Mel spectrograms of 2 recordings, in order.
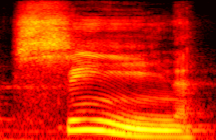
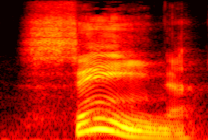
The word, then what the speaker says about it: scene: is silent c now in the word scene for example c is silent scene or i i really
